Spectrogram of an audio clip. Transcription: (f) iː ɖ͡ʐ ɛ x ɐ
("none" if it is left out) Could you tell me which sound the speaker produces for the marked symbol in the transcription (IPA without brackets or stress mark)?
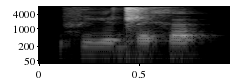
f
